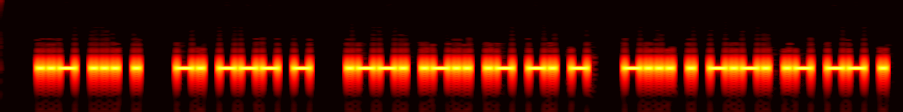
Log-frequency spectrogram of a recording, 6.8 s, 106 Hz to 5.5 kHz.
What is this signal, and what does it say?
Morse code, heard as a keyed tone, about 30 wpm, 500 Hz. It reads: USE NOT PLANT BECAME
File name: 632 Words 30WPM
